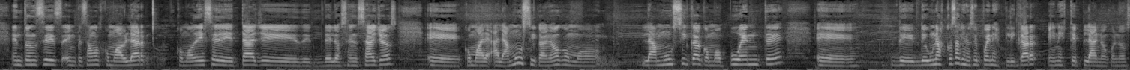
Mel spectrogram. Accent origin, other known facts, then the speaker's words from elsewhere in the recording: Bogotá, Colombia; now in La Plata, Argentina; Nací en Colombia, Bogotá, pero llevo muchos años acá.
